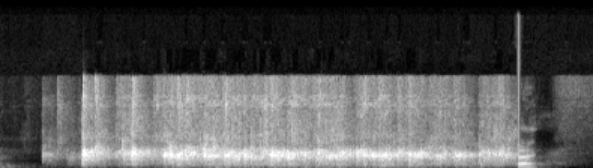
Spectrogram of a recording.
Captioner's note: applause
